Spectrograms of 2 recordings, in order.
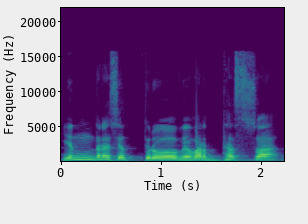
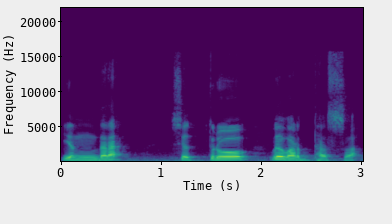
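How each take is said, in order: First: Indra and shatro are said as one word. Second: Indra is split off from shatro by a break. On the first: The chant asks for Indra's enemy to grow. The speaker calls it right. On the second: The chant asks for Indra himself to grow. The speaker calls it wrong.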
